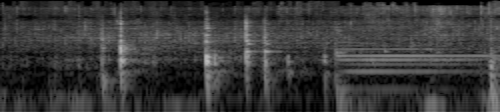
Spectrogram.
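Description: Onions go into extra virgin olive oil in a pot over medium-high heat, with a few sharp clatters and a soft sizzle, then a brief steady tone near the end.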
